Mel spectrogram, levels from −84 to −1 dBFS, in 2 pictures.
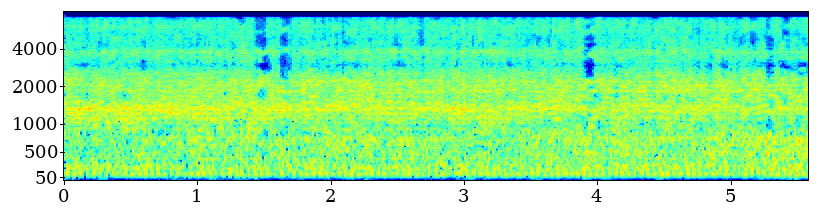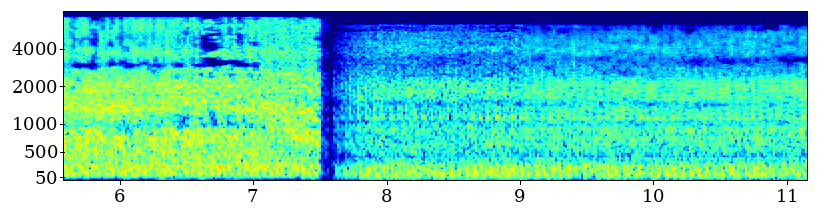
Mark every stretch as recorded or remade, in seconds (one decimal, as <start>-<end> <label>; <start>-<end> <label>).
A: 0.0-6.4 remade; 6.4-9.0 recorded; 9.0-11.2 remade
